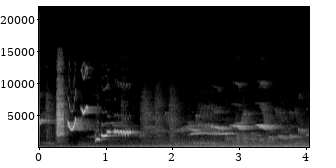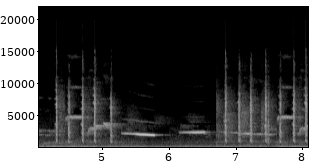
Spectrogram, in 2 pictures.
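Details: White-rumped shama, a champion competition bird, in full song: swooping whistles, long pure held notes, and rapid clicking bursts strung together, each phrase loud and distinct above a quiet background.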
